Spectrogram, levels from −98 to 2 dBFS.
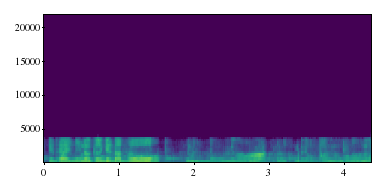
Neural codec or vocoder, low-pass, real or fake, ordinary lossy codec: codec, 24 kHz, 1.5 kbps, HILCodec; 3.6 kHz; fake; none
